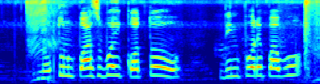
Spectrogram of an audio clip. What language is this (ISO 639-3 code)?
ben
